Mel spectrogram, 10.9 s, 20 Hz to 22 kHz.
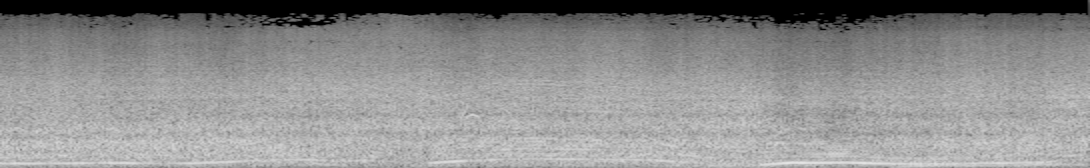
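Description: Off-road 4x4's engine revving, its pitch rising and falling about three times over a steady rush of noise.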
